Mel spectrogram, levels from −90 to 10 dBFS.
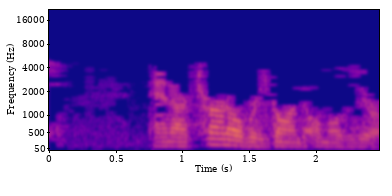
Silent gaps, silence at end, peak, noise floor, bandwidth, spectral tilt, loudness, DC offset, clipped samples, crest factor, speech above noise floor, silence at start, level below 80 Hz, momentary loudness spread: none; 0 s; -16 dBFS; -62 dBFS; 5 kHz; -3.5 dB/octave; -34 LUFS; under 0.1%; under 0.1%; 20 dB; 28 dB; 0 s; -86 dBFS; 13 LU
